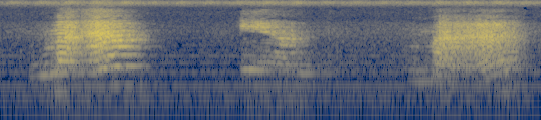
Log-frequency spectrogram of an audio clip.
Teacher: In Southern accent, we unify the 2 tones. So, mã and mã are pronounced identically.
